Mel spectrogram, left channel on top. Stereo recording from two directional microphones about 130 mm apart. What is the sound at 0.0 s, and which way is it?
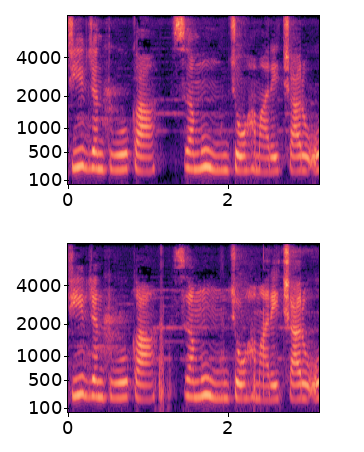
A woman's voice, 40° left (ahead or behind).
